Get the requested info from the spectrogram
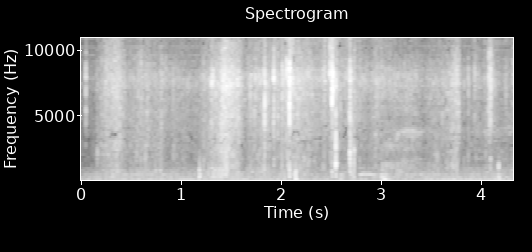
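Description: Footsteps and brushing through leafy undergrowth on rocky woodland ground: irregular rustles and crunches with a few sharp clicks.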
